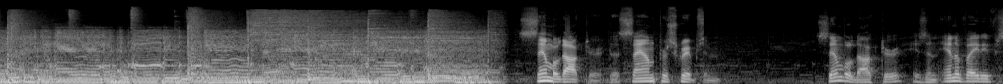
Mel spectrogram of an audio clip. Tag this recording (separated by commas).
Cymbal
